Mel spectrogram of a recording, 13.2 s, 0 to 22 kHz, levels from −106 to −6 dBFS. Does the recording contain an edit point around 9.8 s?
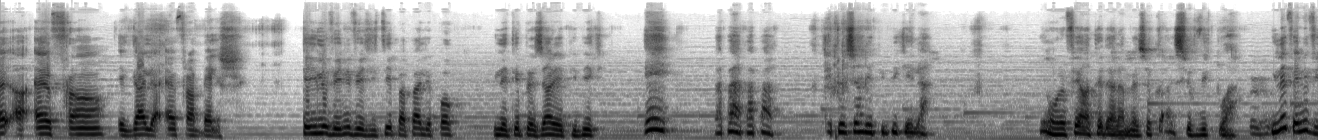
no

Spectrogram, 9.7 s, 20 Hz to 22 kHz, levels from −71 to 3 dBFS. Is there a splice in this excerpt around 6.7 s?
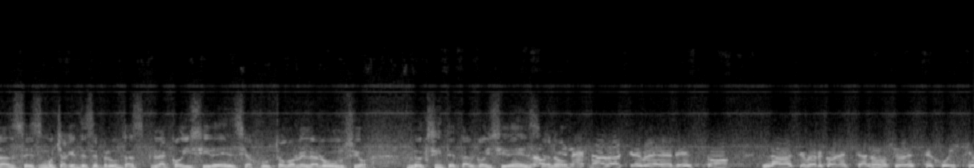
no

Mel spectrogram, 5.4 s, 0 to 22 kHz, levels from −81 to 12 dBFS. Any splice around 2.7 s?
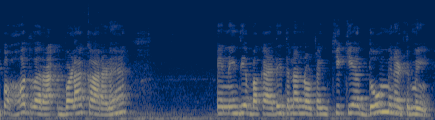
yes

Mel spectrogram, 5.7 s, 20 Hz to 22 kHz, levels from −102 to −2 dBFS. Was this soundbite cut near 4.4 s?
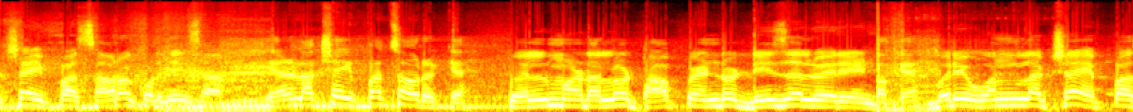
yes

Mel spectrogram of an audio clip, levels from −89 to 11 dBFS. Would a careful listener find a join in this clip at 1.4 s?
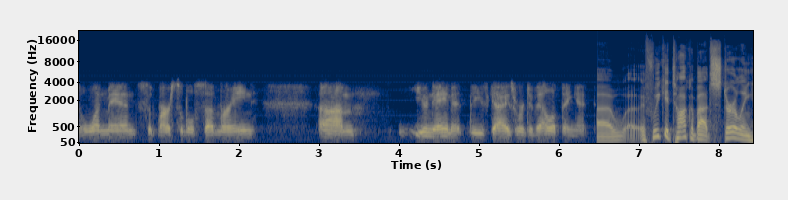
no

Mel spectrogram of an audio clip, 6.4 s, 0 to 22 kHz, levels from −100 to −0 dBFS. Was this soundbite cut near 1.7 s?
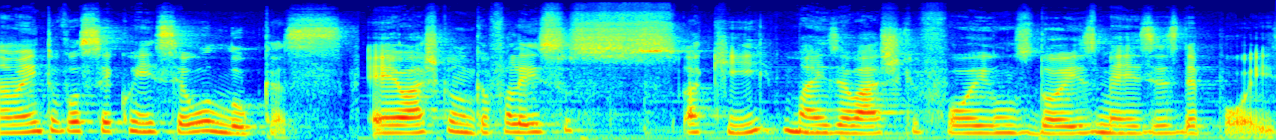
no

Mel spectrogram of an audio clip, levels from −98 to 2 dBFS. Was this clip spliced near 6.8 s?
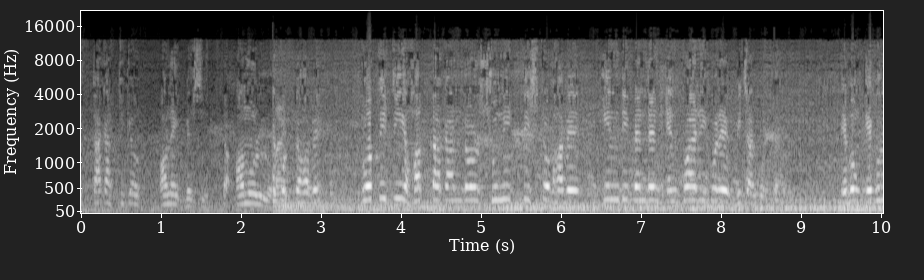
no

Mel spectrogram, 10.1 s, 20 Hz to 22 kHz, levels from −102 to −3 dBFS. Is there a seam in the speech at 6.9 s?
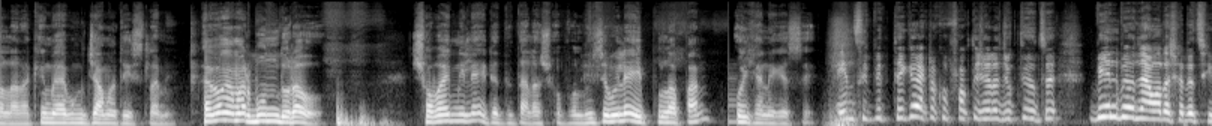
yes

